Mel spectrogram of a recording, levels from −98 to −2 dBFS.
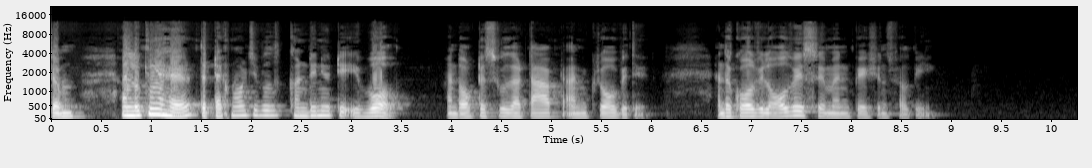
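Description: Speech with a harsh, crackling edge on the loudest moments: at 0.01 to 0.07 s, from 0.71 to 1.66 s just before "will continue to", at 3.21 to 3.31 s right after "will continue to", and briefly at 6.95 to 6.98 s, with peaks pushed up to about 9 dB over the limit. This is microphone overload, likely an input level set so high that the converter flattens the tops of the waveform. The voice and background also drop abruptly in level at 0.76, 1.77, 4.74 (between "and doctors will" and "and grow with it") and 7.17 s, by about 2 to 6 dB each time. This is microphone volume stepped down, likely the call software cutting the device's input gain in single steps after it detects those clipped peaks.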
